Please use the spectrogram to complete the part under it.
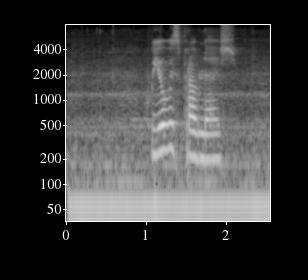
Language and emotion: Russian, neutral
